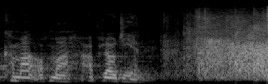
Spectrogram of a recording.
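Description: A middle-aged woman speaks calmly into a microphone in an echoing room.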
